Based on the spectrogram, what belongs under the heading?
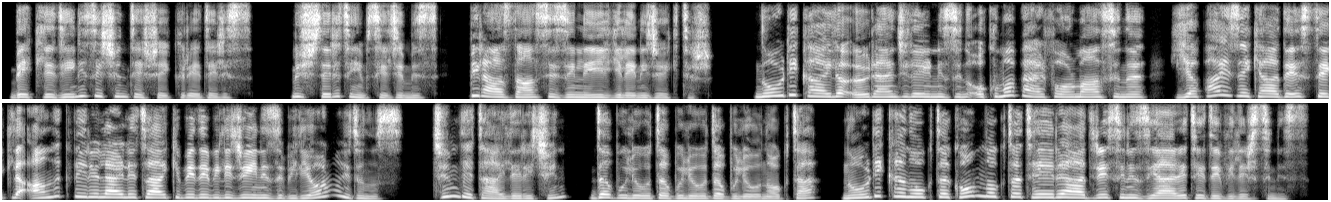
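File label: Turkish female IVR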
